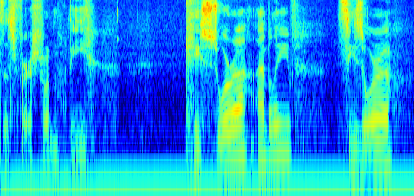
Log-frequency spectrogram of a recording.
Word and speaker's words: caesura: Going down the line, we have the, I'm not 100% sure how to pronounce this first one, the caesura, I believe?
